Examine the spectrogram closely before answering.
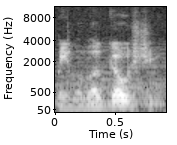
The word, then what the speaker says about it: Bela Lugosi: Almost as long as it took when I found out that Bela Lugosi is actually supposed to be pronounced as Bela Lugosi.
